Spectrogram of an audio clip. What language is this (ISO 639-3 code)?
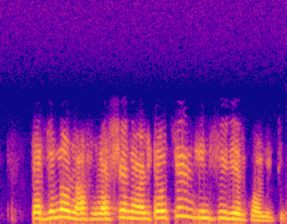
ben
